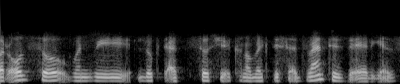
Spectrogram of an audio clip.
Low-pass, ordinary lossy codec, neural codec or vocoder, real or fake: 5.4 kHz; AAC, 48 kbps; none; real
